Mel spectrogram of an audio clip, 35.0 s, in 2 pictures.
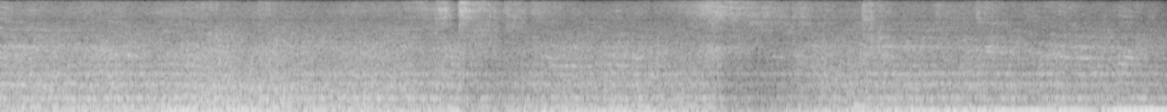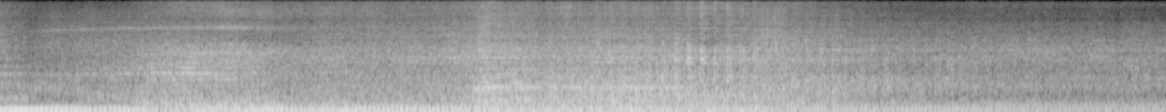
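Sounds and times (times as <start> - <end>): freight train wheels clattering: 0.0 - 15.4, 23.3 - 35.0.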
